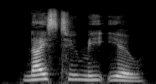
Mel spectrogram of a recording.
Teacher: the pattern in the sentence nice to meet you is strong weak strong weak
